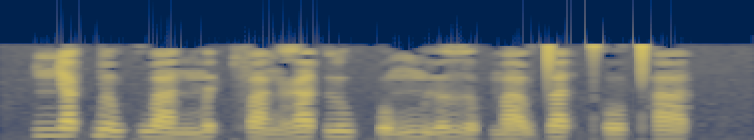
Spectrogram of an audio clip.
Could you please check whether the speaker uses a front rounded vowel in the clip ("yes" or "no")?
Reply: no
